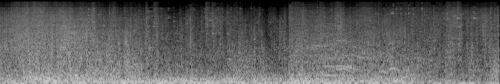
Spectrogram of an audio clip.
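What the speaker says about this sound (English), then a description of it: "she goes out for some seafood and immediately explodes" Film explosion from the action movie The Specialist: a loud, sustained blast and rumbling roar with crackling debris that fills the whole stretch, then cuts off abruptly at the end.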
